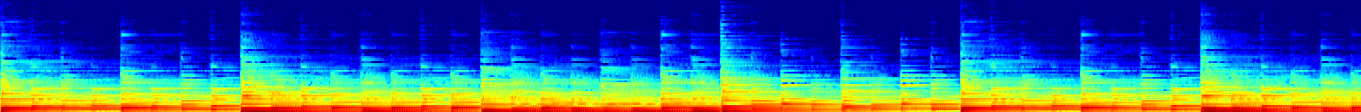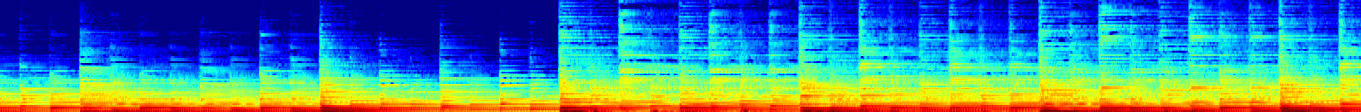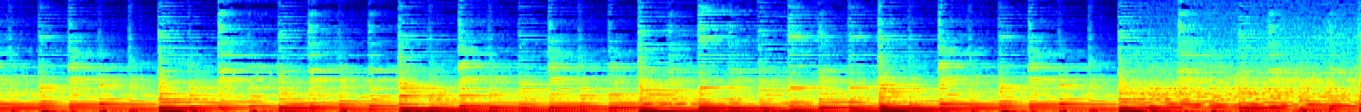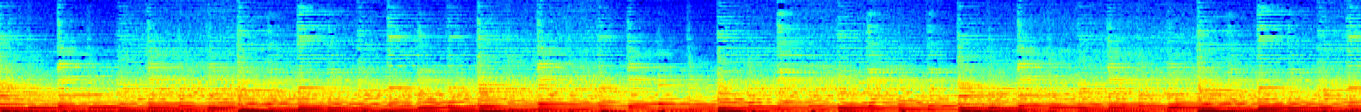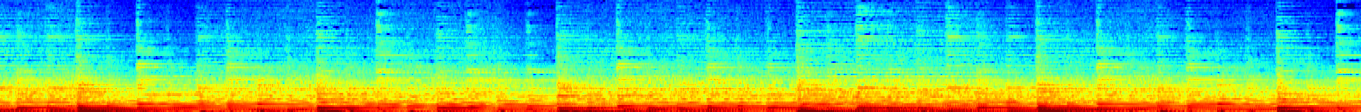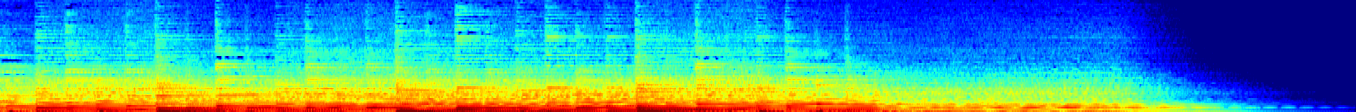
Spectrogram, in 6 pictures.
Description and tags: free music for projects - made with vst instruments
strings, trailer, sample, instrumental, radio, background, chord, guitar, clean, send, interlude, stereo, podcast, radioplay, movie, broadcast, instrument, music, pattern, jingle, acoustic, mix, piano, nylon-guitar, intro, loop, sound, melody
